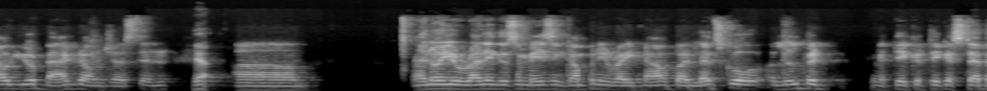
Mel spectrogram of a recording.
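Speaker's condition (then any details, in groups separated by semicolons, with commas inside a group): No condition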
